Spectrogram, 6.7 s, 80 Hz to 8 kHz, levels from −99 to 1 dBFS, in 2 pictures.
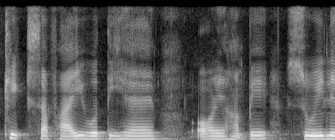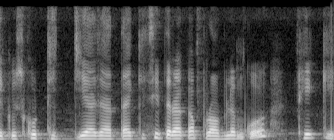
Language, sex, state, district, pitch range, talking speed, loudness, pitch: Hindi, female, Haryana, Charkhi Dadri, 170-190 Hz, 195 wpm, -17 LUFS, 180 Hz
